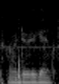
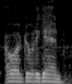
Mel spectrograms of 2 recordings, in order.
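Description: First: Said in the usual way. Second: Louder, higher repeat of the promise; emphatic promise. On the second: Real, not acted. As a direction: insist you mean it this time. Repeated promise after swearing.

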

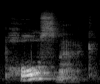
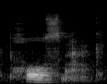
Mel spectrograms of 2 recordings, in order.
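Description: First: Higher, quick bright read; pitched up. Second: Much softer, low mumble; hushed. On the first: Trying out the suggestion again, pitched up. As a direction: lift it up high and bounce it. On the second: Trying out the suggestion to himself, softly. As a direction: let the words drop to near nothing. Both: Shown as a demonstration. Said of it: "Is that like smacking a pole?".

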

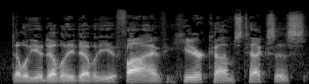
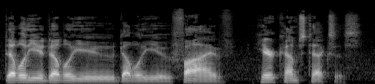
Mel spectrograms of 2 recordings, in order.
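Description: First: Slow, deliberately stretched call sign; drawn-out call sign. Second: Very slow, stretched out call sign; drawn-out call sign. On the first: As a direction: spell it out slowly, as if repeating it yet again. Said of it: "kept responding with". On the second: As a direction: drag out each letter like a slow radio call. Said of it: "giving his call sign something like". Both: Retold or imitated.

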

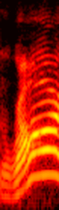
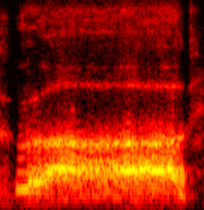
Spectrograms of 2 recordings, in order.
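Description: First: Small, high-pitched rising "rawr"; mock growl. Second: Big drawn-out growled roar, all rough noise. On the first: Bandleader asking his shaken staffer about the growl, high mock growl. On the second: Retold or imitated. Bandleader acting out his staffer's account of an attacker, big growl. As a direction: imitate the big guy's long growl. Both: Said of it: "he does this big growl thing".

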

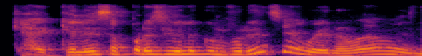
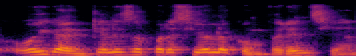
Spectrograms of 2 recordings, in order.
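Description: First: Much higher, insistent retold question; pushy, high-pitched repeat of the question; butting in. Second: Slightly higher voice of a stranger approaching; light, higher conversational opener; retold casual question. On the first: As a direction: imitate an ignored stranger forcing his way into the chat. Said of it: "como que se mete ahí". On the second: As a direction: imitate a passerby politely asking for opinions. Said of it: "llega y les pregunta".

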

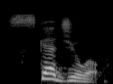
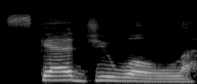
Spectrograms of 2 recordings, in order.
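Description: First: Said in the usual way. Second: "Schedule" slowly as sked, jool; syllable by syllable. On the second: Shown as a demonstration. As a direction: stretch each syllable of "Schedule". Teacher models word slowly.

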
